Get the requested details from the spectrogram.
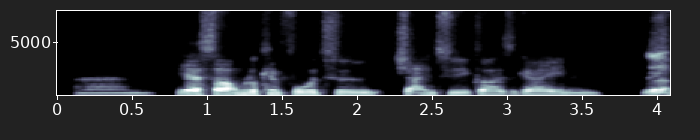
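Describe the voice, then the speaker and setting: A somewhat breathy man's voice, dry with no echo, over a quiet background. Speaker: guest. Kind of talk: interview answer. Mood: warm, reflective. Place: home room.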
